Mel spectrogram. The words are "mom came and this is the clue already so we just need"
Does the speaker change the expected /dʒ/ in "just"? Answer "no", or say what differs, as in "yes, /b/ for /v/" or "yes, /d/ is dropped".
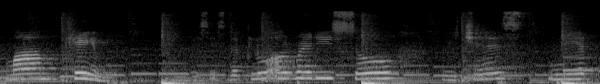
yes, /tʃ/ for /dʒ/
